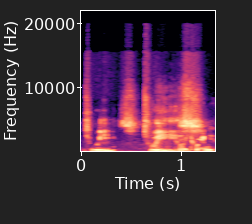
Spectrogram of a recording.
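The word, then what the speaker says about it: Tweed: And Stone, fun fact: David Lynch reunited Lauren is it Tweez? How do you say it? Tweez. It's Lauren Tweez yeah.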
